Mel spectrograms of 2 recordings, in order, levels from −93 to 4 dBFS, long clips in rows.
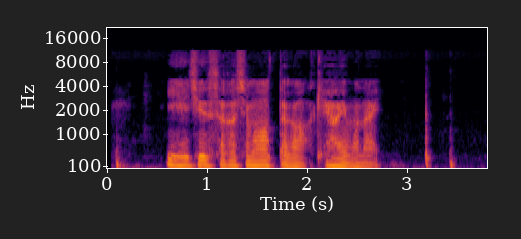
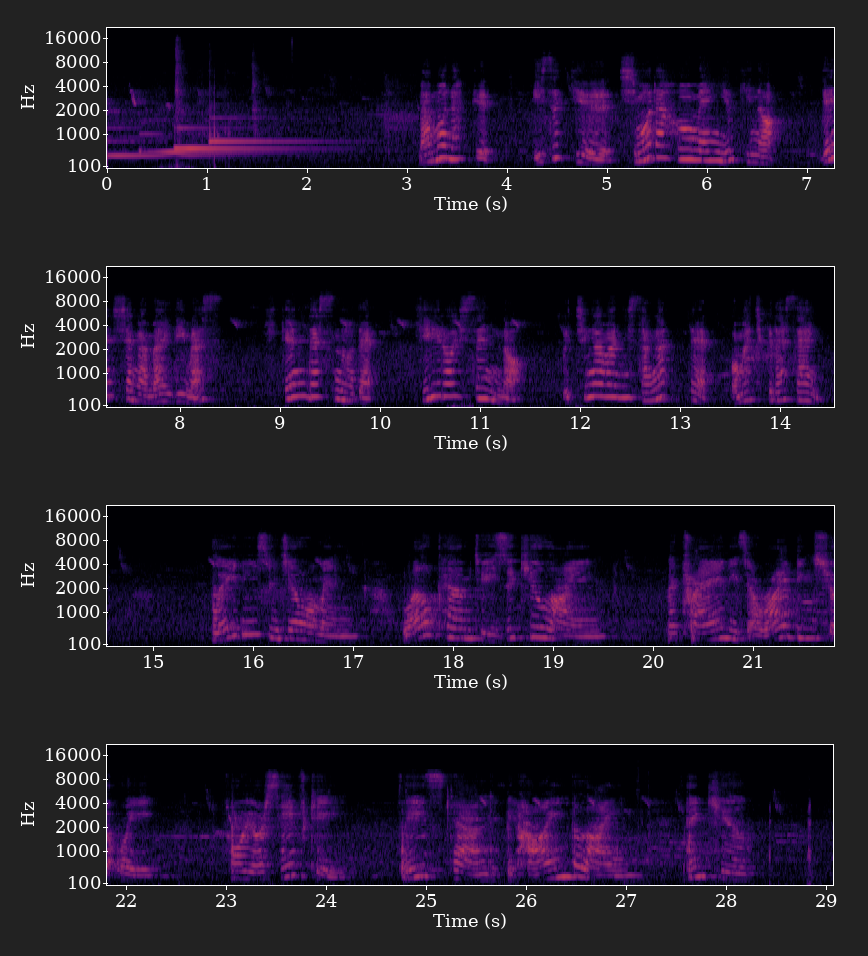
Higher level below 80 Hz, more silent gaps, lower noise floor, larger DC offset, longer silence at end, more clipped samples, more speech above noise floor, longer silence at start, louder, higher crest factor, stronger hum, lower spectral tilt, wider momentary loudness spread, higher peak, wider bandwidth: first, -52 dBFS vs under -90 dBFS; neither; second, -47 dBFS vs -73 dBFS; neither; first, 0.35 s vs 0 s; neither; about the same, 21 dB vs 21 dB; about the same, 0.1 s vs 0 s; first, -27 LUFS vs -52 LUFS; about the same, 18 dB vs 20 dB; neither; first, -6 dB/octave vs -1.5 dB/octave; about the same, 20 LU vs 18 LU; first, -12 dBFS vs -32 dBFS; second, 11.5 kHz vs 19 kHz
